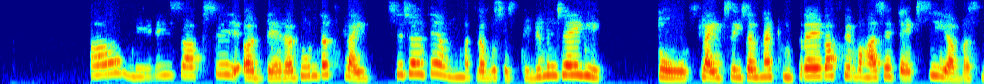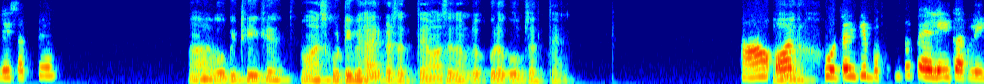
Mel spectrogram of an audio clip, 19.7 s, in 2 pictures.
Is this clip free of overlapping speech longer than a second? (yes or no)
yes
